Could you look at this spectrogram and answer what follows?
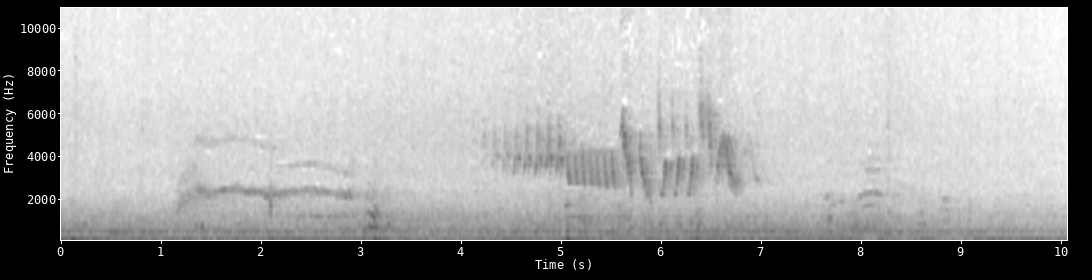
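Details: Common chaffinch recorded 18 April 2015 at the Tsaritsyno museum-reserve, Moscow. One song phrase of rapid high repeated notes descends to a final flourish. Another bird's thin whistled call comes before it, with a steady low rumble throughout.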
